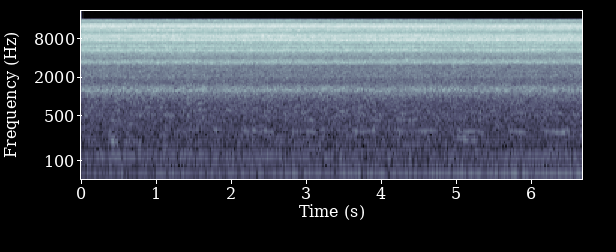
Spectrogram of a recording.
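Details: Root canal on a crowned front tooth with a dead nerve and a large jaw-bone abscess, after local numbing: a steady high-pitched whine with hiss and water spray from a dental drill.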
